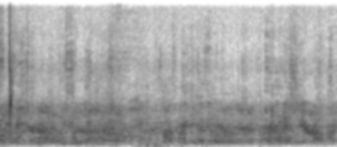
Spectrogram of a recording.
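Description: A group of teenage girls chattering, many voices talking over one another with no single clear speaker.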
